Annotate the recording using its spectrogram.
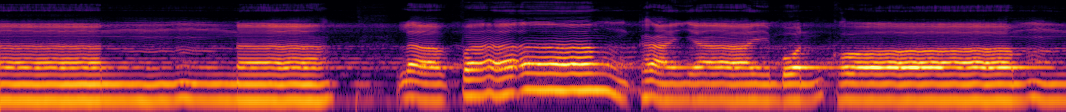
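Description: A Buddhist monk's solo voice singing a melodic Isan sermon (thet lae), drawing out long held notes with wavering ornaments. It breaks off briefly twice around the middle, then resumes with another long note.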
